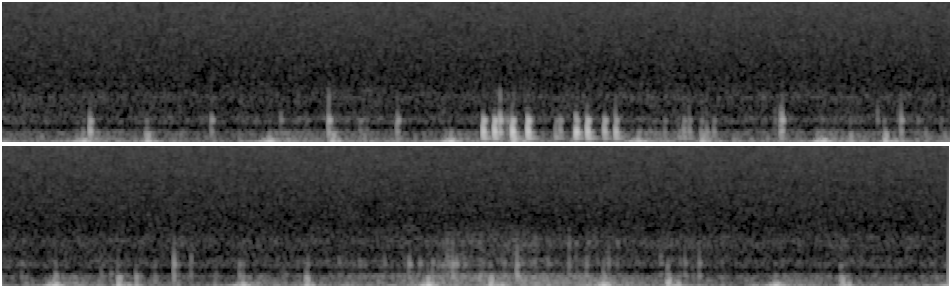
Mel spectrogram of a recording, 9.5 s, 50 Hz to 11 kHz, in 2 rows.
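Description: Steady low thumping beats at about 65 a minute with a faint background hum: a heartbeat at a normal resting rate.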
